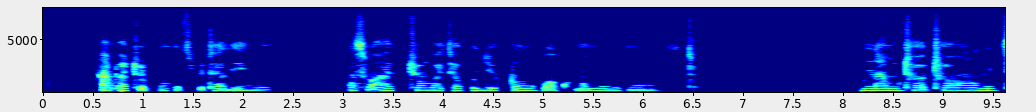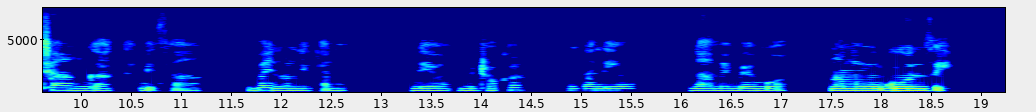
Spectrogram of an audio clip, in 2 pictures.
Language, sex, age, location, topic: Swahili, female, 18-24, Kisumu, health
